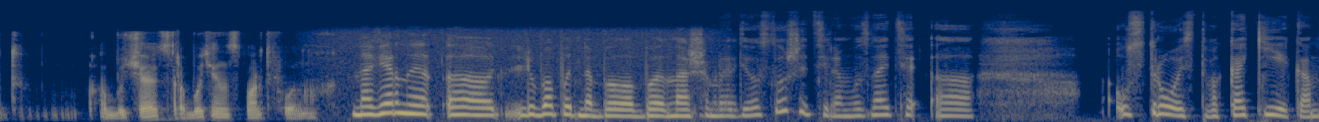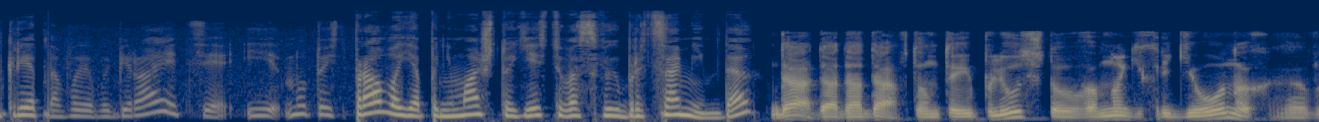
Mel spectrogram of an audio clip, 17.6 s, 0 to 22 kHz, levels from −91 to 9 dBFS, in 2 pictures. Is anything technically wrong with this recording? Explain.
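Yes, there are two faults in this speech recording.

Digital radio blending to analogue, from 1.93 s to 4.96 s. The receiver lost the digital stream and cross-faded over about 355 ms to the station's FM broadcast, then returned. During that stretch the level shifts by about 4 dB, and a layer of FM hiss appears, roughly 30 dB below the speech.

Input switched to a poorer device, from 9.12 s to 11.16 s. The sound abruptly narrows and drops by roughly 10 dB, with no gap at the changeover. A fresh background noise sits roughly 30 dB below the speech for those two seconds before the fuller sound returns. This pattern is most likely the recorder jumping to a different, lower-grade microphone mid-take and then back.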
